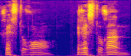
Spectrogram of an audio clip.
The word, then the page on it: restaurant: Belgique (Bruxelles); [ʀɛs.to.ʁɑ̃]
